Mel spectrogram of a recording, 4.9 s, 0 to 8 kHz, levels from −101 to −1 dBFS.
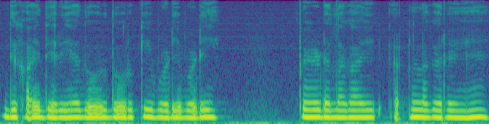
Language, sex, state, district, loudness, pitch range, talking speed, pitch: Hindi, male, Chhattisgarh, Sukma, -12 LUFS, 165-175 Hz, 195 wpm, 170 Hz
